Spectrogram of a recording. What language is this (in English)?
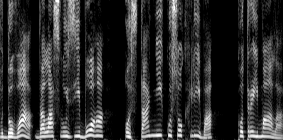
Ukrainian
